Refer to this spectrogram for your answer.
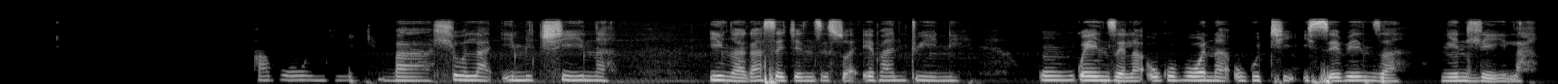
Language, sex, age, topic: North Ndebele, female, 25-35, health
